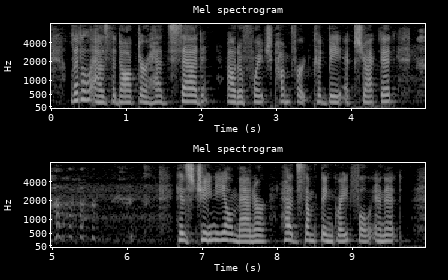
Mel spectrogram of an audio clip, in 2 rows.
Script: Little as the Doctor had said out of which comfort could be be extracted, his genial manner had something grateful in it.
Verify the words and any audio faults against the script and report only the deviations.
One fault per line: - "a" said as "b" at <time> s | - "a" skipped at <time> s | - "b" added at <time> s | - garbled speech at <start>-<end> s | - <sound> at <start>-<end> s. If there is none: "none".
- "be" skipped at 3.8 s
- laugh at 4.8-6.4 s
